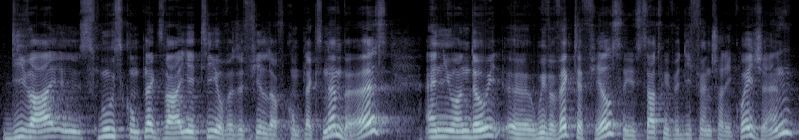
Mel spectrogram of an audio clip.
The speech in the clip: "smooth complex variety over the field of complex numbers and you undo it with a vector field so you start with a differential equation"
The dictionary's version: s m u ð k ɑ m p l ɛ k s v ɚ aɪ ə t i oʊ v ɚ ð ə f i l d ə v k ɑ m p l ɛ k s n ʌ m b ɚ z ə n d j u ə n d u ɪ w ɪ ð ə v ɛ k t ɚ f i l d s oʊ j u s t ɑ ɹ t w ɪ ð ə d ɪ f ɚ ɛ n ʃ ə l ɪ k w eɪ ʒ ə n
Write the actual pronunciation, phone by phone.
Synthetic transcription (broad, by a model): s m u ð k ɑ m p l ɛ k s v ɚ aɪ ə t i oʊ v ɚ ð ə f i l d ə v k ɑ m p l ɛ k s n ʌ m b ɚ z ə n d j u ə n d ɪ w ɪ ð ə v ɛ k t ɚ f i l d s oʊ j u s t ɑ ɹ t w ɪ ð ə d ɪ f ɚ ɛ n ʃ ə l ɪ k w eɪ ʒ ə n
